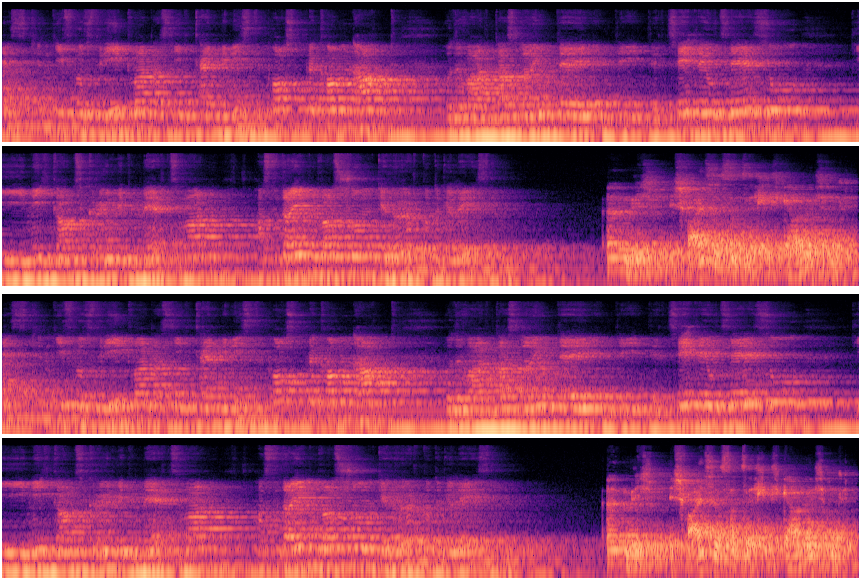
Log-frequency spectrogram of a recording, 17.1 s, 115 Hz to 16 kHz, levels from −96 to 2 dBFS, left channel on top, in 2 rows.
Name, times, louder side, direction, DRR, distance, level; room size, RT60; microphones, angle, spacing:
voice 1, 0.0-3.9 4.1-8.1 8.5-13.7, equal, 40° left, -3 dB, 1.4 m, -21 dB
sound 1, 1.0-11.2, equal, 80° left, 1.1 m, -28 dB
voice 2, 14.6-17.0, right 1 dB, 40° right, 2 dB, 0.6 m, -17 dB
9.8 x 3.5 x 5.5 m, 2.7 s
head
